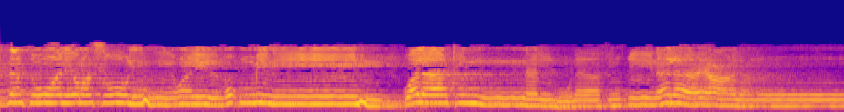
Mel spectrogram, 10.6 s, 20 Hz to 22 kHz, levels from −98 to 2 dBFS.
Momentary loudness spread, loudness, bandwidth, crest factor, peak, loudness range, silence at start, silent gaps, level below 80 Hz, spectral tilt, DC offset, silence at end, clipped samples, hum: 8 LU; -16 LUFS; 5.4 kHz; 16 dB; 0 dBFS; 4 LU; 0 s; none; -62 dBFS; -6 dB/octave; under 0.1%; 0 s; under 0.1%; none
